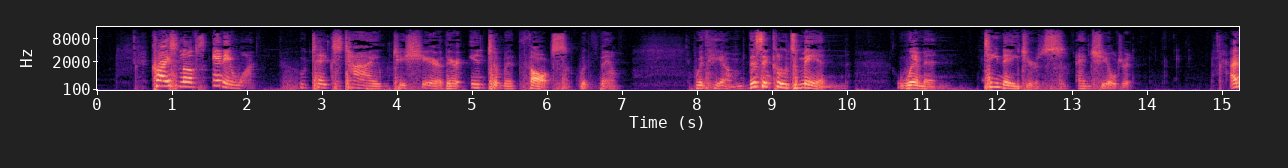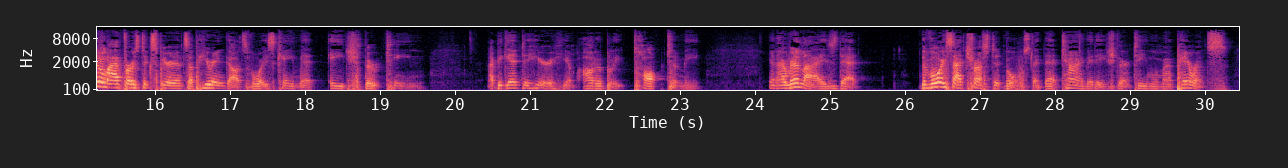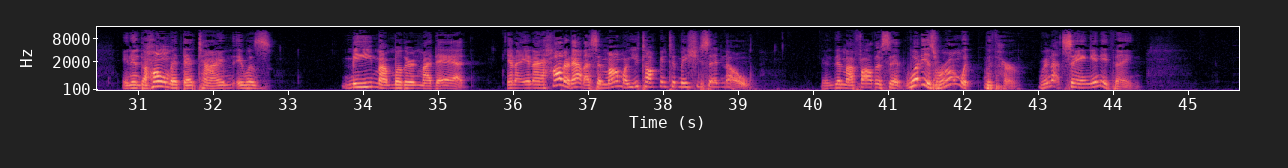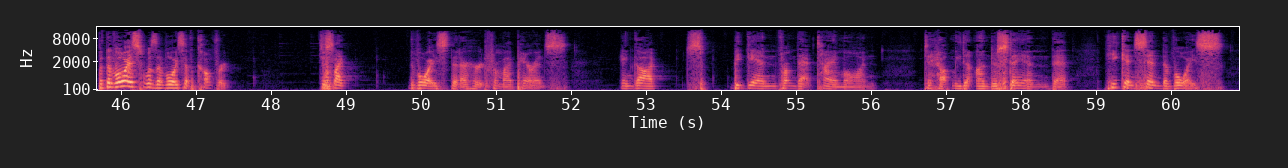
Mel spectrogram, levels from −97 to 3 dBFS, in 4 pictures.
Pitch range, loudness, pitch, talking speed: 140-210 Hz, -18 LUFS, 170 Hz, 145 wpm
